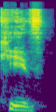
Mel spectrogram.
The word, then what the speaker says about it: Kyiv: Kyiv, and it responded to me and said Kyiv. Impressed with Google. Somebody made sure Google knew the right way to pronounce it.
